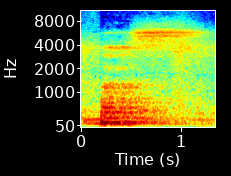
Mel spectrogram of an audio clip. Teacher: It's voiceless. So when you add S to a voiceless environment, it will remain S.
